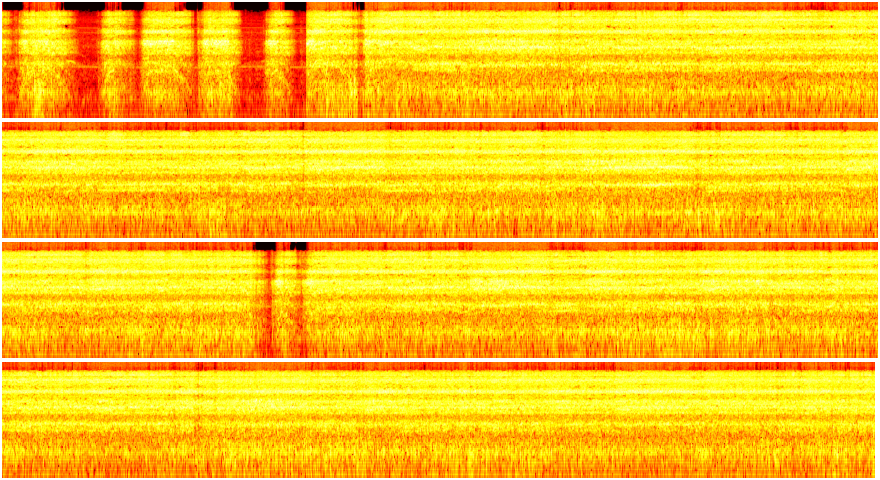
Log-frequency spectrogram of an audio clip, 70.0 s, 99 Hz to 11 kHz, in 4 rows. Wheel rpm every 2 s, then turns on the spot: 90, 80, 60, 90, 230, 220, 220, 230, 230, 230, 230, 230, 230, 230, 220, 220, 220, 230, 220, 220, 100, 220, 220, 220, 220, 230, 230, 230, 230, 220, 220, 230, 230, 230, 230.
none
